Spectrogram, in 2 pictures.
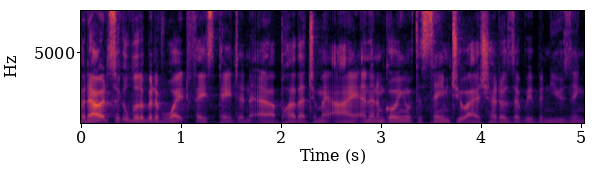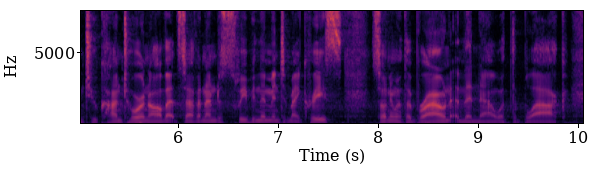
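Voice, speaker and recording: Very fast and very deep, a man's low-pitched voice moves with ordinary pitch variation. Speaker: makeup artist. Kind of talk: tutorial. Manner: casual.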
